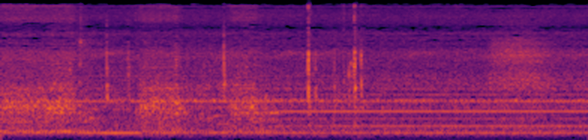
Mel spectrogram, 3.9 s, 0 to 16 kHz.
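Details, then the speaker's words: Home-built FamiLAB CNC after GeckoDrives moved next to the motors and tuned: servo motors (48V supply on 60V motors) jogging X and Z axes, quiet even hum with light clicks, slight vibration; normal servo motion. "so it's very quiet go ahead make any noise here it's just a little bigger than others a little bit better than that it's actually are running quite well"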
